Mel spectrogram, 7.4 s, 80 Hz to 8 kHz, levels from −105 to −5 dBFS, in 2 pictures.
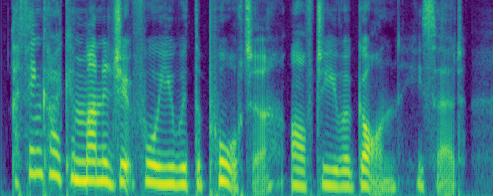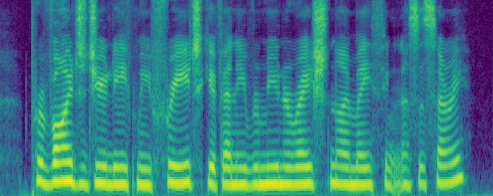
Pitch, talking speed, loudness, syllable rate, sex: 215 Hz, 245 wpm, -18 LUFS, 7.1 syllables/s, female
